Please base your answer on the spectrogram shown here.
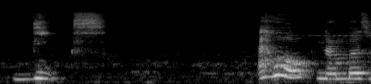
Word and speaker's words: dix: Then we have 10, which is written as Deeks, DIX, Deeks.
